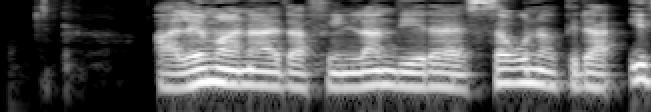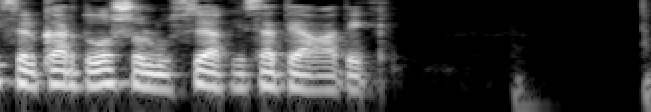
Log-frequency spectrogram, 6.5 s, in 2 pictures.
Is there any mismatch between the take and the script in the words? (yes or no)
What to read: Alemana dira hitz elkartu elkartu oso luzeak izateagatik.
yes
